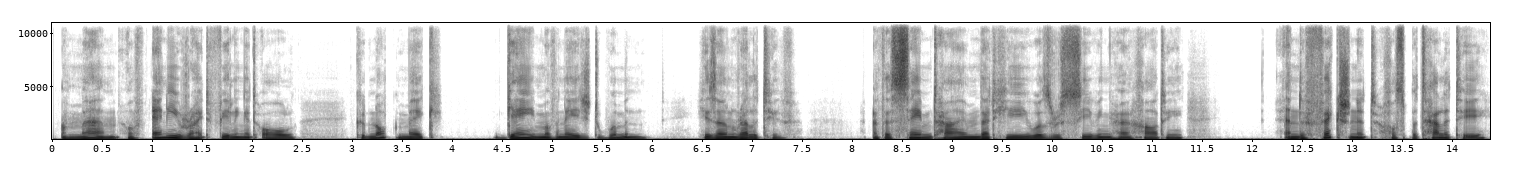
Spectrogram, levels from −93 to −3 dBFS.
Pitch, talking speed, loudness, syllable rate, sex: 130 Hz, 135 wpm, -21 LUFS, 4.7 syllables/s, male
